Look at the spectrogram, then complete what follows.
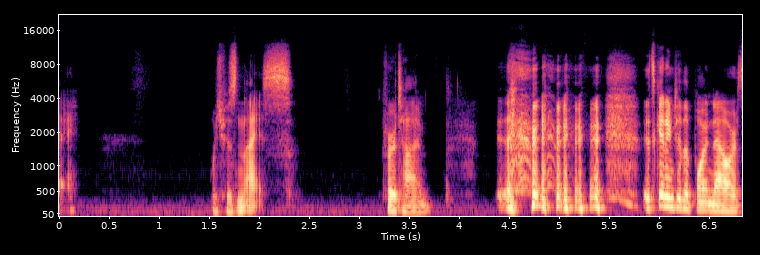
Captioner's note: laughs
